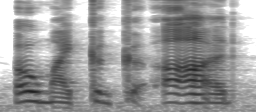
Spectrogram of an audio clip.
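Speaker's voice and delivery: high, loud choked wail; choked shrill crying. Acted. Heather bawling in front of Jeremy, loud choked wail. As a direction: cry it out, choking on the word. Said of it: "her whining cry increasingly shrill and choked".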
